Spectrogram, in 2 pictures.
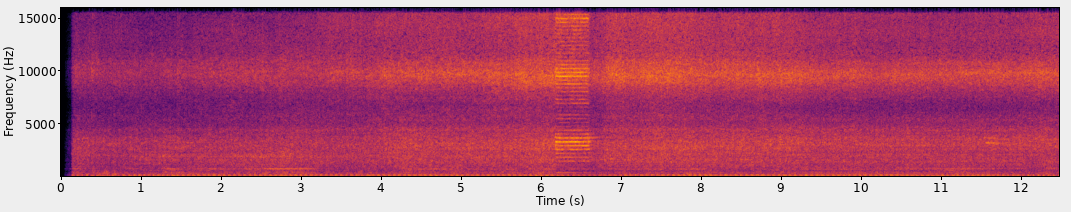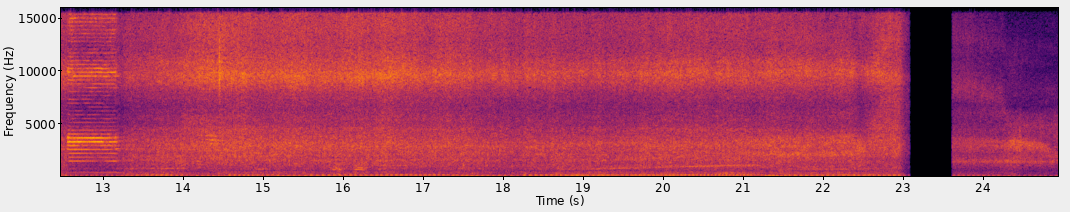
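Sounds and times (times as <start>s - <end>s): road traffic: 0.0s - 24.9s
engine running close by: 0.1s - 24.9s
vehicle horn honks: 5.8s - 7.7s, 11.4s - 14.8s.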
